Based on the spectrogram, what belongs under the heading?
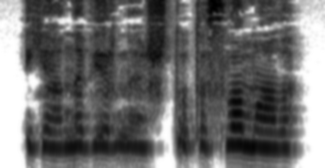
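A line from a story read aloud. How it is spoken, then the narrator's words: Frightened whisper. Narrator (Russian): испуганно прошептала она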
